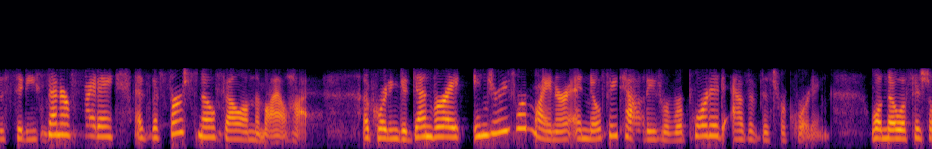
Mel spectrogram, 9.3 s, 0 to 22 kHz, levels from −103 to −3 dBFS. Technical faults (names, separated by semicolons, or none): G.729 codec; VoIP packet loss concealed by the speech codec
